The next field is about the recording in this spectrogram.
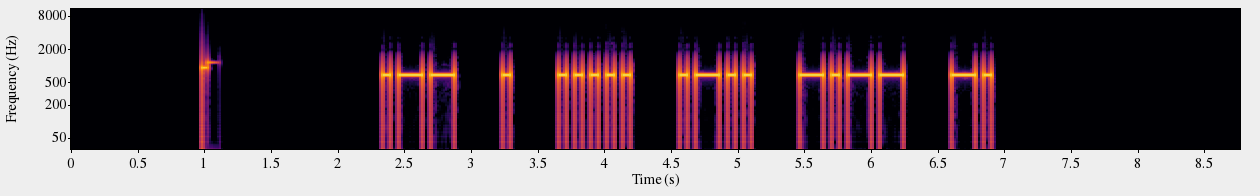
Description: Morse code, heard as a keyed tone, about 19 wpm, spaced as for 14 wpm, 700 Hz. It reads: WE5LYN
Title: 193 Lesson 31g - Letter v - Call Signs 20wpm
